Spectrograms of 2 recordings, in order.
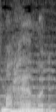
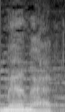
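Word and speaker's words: מחמד: after the H according to Ben yehuda's Hebrew English dictionary it is correctly pronounced as Muhammad not mammad so how we're going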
